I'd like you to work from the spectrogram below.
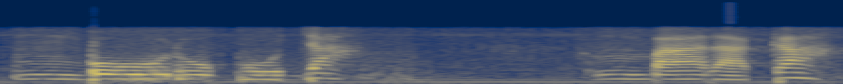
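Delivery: very slow, drawn-out syllables; demonstrating example words. Shown as a demonstration. Teacher showing Guaraní words with B, drawn out slowly. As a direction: stretch "Mburupuyá" and "Baracá" out slowly. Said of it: "cuando viene acompañada de la M".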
